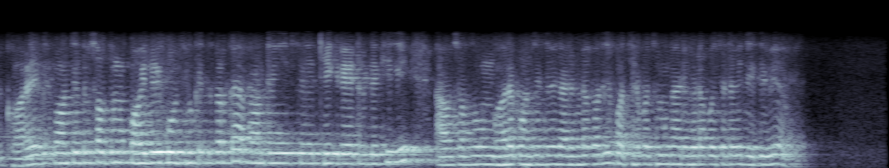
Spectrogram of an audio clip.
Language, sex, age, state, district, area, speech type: Odia, male, 18-30, Odisha, Khordha, rural, conversation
